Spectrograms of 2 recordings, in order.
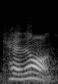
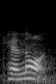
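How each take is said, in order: Both takes have the same delivery.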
